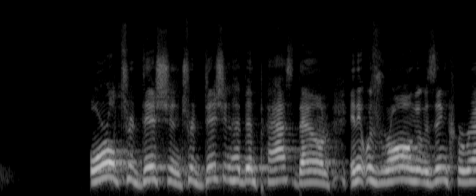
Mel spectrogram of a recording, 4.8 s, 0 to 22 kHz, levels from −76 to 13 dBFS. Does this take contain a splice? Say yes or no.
no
